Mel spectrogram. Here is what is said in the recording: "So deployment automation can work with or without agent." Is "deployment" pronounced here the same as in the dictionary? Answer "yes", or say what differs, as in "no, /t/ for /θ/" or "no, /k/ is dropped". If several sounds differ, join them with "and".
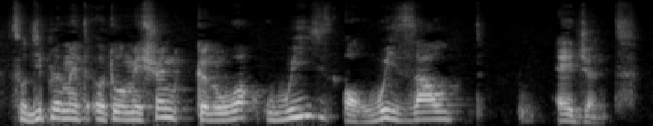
no, /n/ is dropped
